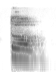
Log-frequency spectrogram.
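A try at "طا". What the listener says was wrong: So instead of ta, we read to.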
